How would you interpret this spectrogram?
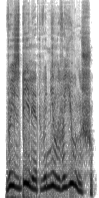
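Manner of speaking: high, loud angry outcry; крик. A narrator's reading. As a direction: scold him at full voice. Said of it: "кричала она". (возмущённый крик жены)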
